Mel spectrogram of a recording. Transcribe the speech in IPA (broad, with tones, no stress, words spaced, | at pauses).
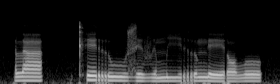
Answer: la˦ | kʰe˦ ruː˨ zɪ˨vɪ˨ miː˨rʊ˦ŋɾeː˨ ɾɔ˨βo˦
